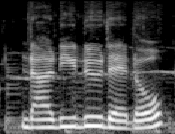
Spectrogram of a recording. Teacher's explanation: The R sound in Japanese is really different from English. It's kind of a mix of the L sound, D sound, and R sound. And so you kind of combine them all together.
